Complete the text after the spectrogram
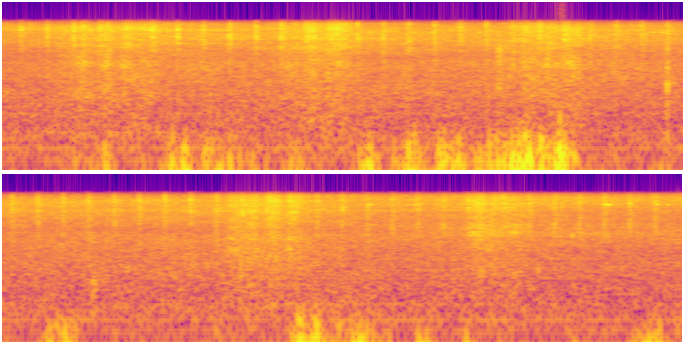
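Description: A dog laps and snaps at a spray of water.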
